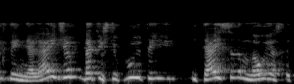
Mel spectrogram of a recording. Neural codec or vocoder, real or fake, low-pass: none; real; 7.2 kHz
